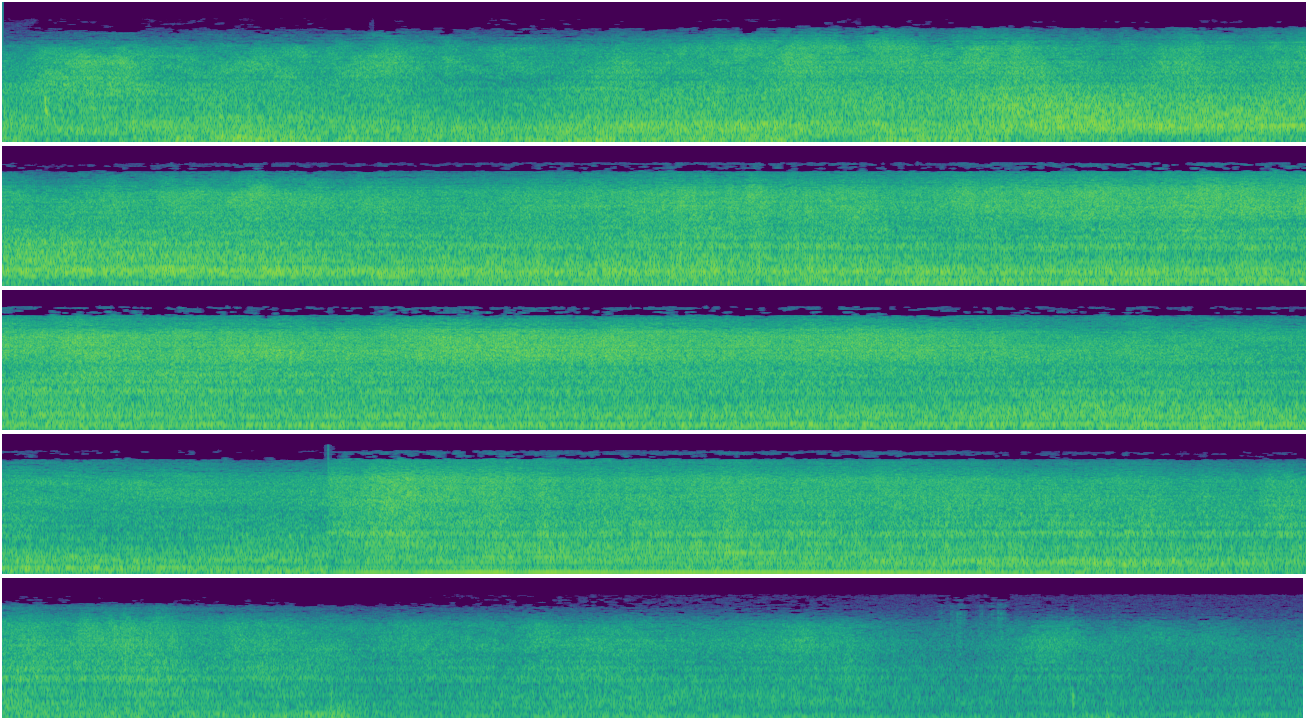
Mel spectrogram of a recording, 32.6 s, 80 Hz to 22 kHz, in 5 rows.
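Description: Single-engine Pilatus PC-12 turboprop running steadily as it taxis on the runway after landing. About two-thirds of the way through, the sound cuts abruptly to a takeoff, with a strong steady low drone. The sound fades near the end.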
